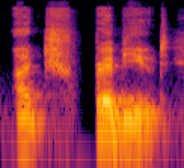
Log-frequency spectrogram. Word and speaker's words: attribute: the next one is attribute attribute and there is another word in English attribute spelled the same way pronounced differently but we are talking about a tribute and that means to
